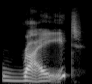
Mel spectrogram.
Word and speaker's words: write: write did you hear write nope instead when I said that final T my tongue was stopped at the top of my mouth that's why we call it a stopped T right right let's look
